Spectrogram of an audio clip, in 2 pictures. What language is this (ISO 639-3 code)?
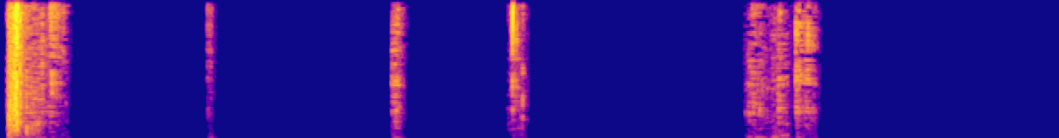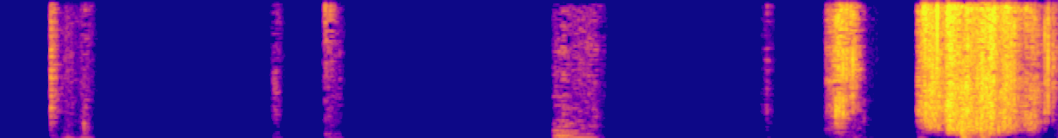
kat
